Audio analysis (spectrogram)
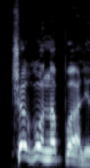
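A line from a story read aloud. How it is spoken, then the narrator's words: Goat shouting. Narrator (Belarusian): закрычала каза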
